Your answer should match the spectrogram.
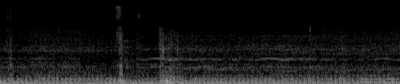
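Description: Car engine idling, heard from inside the cabin as a steady low hum, with a couple of light taps between one and two seconds in.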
